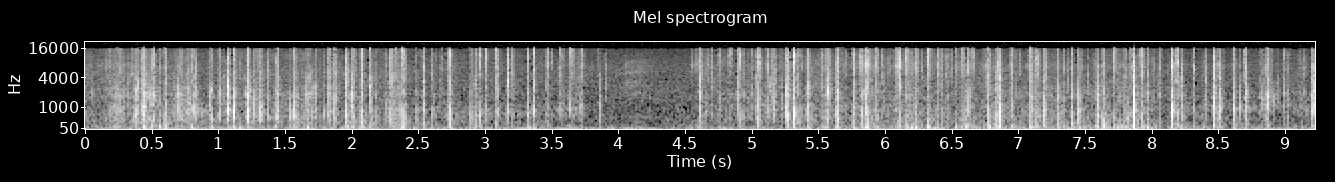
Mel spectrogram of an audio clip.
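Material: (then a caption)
Vinyl. Long nails tap and scratch the holographic vinyl side of a small, hollow, zippered makeup bag. The result is a quick, dense run of dull, crinkly taps and short scrapes, with a brief quieter pause around the middle before the tapping resumes.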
